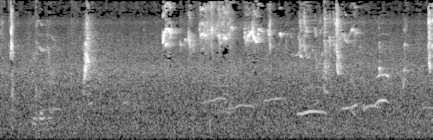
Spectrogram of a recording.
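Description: A cluster of short, high chirping calls about two and a half seconds in, with fainter warbling calls lower in pitch and two sharp clicks in the first second and a half.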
